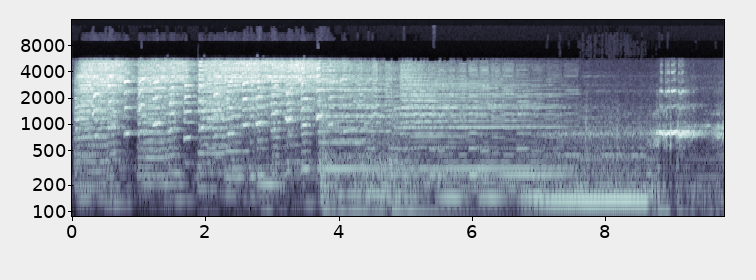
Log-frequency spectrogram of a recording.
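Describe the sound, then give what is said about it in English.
A car engine roars steadily at high speed as the car is driven to overtake a train, its pitch rising and shifting as it accelerates, loud, with a brief tire squeal near the end. No one speaks. “Look, get your car. We'll try and overtake the train at the first stop.”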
